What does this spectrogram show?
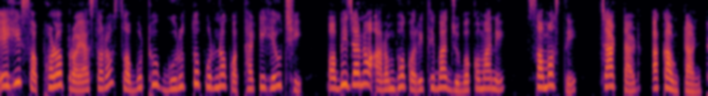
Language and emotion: Odia, neutral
